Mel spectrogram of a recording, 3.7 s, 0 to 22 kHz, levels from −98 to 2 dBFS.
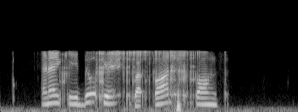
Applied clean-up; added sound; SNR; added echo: neural diffusion model UNIVERSE++.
